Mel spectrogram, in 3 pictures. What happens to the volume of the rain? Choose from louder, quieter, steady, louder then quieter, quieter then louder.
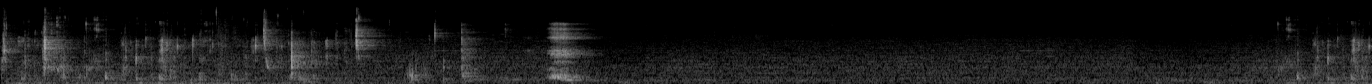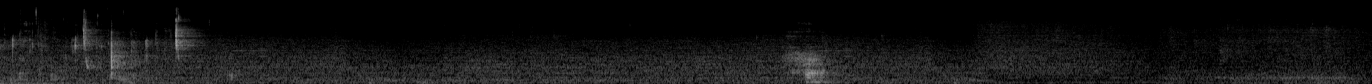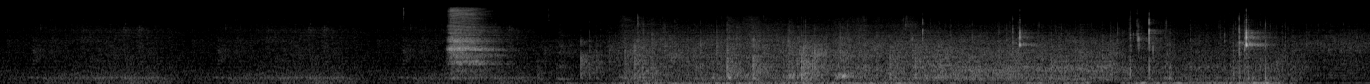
louder.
